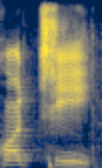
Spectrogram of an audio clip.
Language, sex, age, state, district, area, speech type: Tamil, female, 30-45, Tamil Nadu, Ariyalur, rural, read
